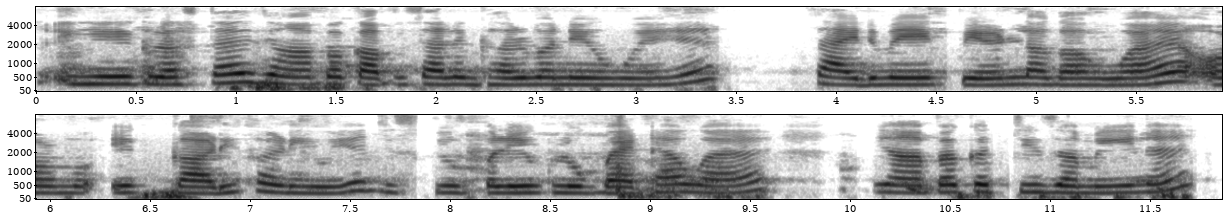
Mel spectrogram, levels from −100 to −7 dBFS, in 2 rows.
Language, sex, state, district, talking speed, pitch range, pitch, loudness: Hindi, female, Bihar, Sitamarhi, 185 wpm, 235-265 Hz, 245 Hz, -22 LUFS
